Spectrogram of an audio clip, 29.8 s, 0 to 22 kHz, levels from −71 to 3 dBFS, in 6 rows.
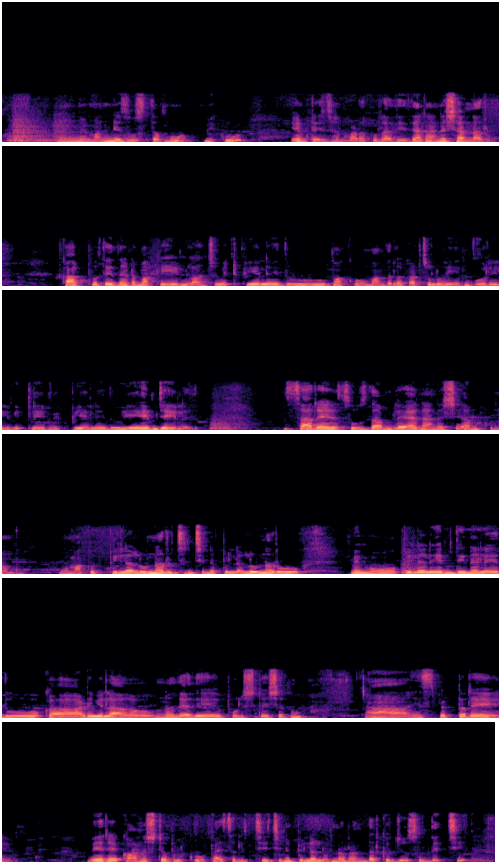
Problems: background sounds at intervals, continuous background conversations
